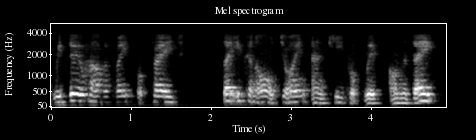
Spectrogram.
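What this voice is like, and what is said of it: Hoarse, fading voice. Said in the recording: “as you can hear, guys, I'm losing my voice very, very fast”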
